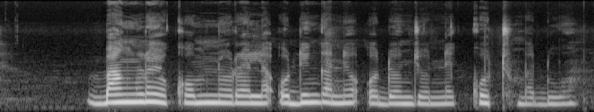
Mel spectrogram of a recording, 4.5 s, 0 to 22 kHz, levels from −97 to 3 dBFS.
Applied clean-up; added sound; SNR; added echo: none; none; none; none.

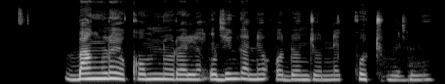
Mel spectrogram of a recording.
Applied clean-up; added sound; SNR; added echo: neural mask model Resemble Enhance denoiser.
